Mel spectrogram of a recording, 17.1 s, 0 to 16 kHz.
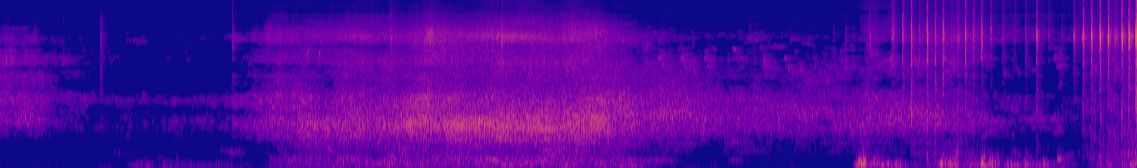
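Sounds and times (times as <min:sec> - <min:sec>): wind gusting against microphone: 0:03.9 - 0:10.2, 0:12.8 - 0:17.0.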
